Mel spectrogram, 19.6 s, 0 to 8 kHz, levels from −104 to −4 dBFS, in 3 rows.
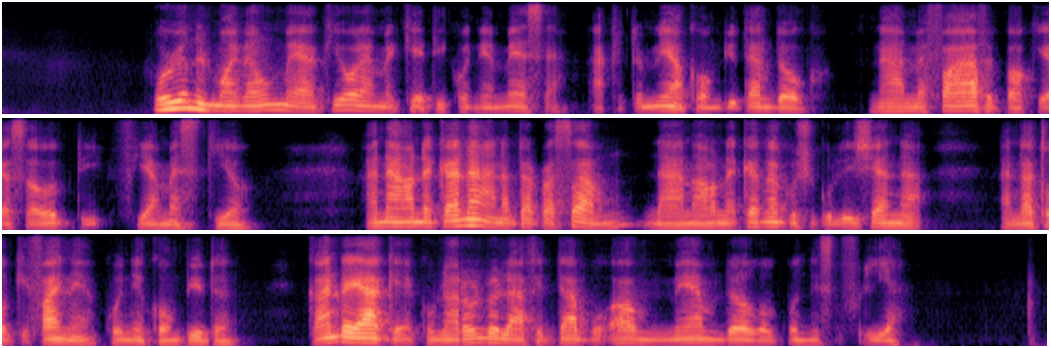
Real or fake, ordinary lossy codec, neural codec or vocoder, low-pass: fake; Opus, 64 kbps; codec, 16 kHz in and 24 kHz out, 0.9 kbps, LongCat-Audio-Codec, fine tuned four codebook decoder; 7.2 kHz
